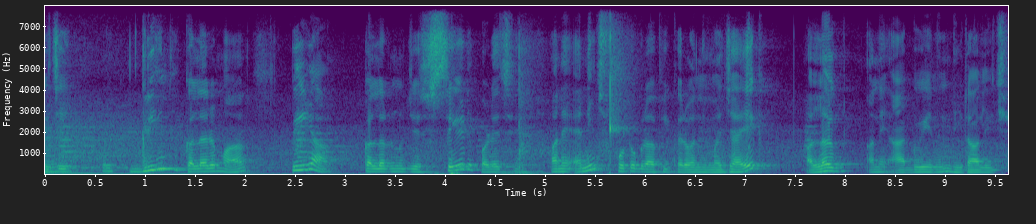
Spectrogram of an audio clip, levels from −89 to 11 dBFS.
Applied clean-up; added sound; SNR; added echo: none; Gong; 19 dB; none.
